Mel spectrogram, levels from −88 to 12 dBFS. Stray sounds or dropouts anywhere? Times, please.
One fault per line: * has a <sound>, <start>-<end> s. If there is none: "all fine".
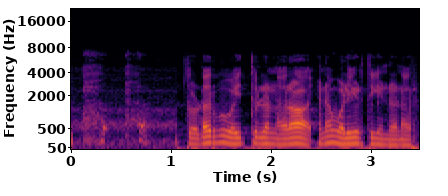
* has a throat clearing, 0.1-0.8 s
